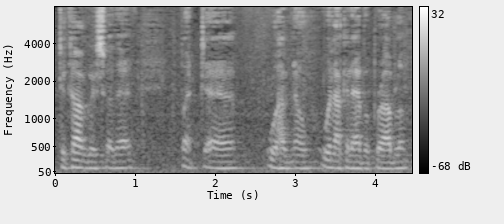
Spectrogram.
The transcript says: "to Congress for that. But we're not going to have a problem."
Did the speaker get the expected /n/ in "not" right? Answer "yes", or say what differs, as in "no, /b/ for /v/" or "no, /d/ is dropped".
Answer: no, /l/ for /n/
